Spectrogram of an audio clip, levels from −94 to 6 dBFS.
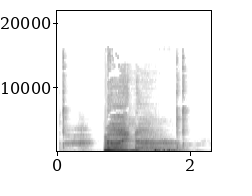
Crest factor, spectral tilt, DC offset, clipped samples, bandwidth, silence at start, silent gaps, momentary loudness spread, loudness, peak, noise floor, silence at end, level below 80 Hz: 20 dB; -7.5 dB/octave; under 0.1%; under 0.1%; 15.5 kHz; 0.7 s; none; 15 LU; -27 LUFS; -8 dBFS; -55 dBFS; 0.5 s; -48 dBFS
